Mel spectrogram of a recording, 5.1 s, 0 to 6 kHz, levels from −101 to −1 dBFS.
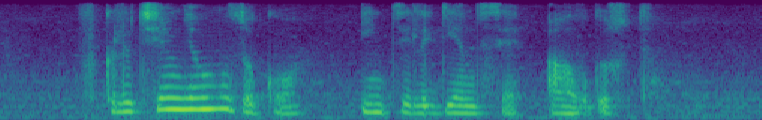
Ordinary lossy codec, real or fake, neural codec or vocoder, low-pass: none; fake; codec, 24 kHz, 0.9 kbps, WavTokenizer, medium speech release version 1; 5.4 kHz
